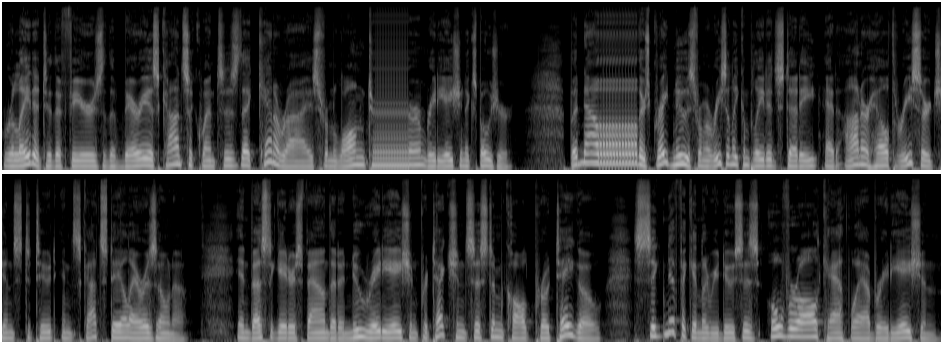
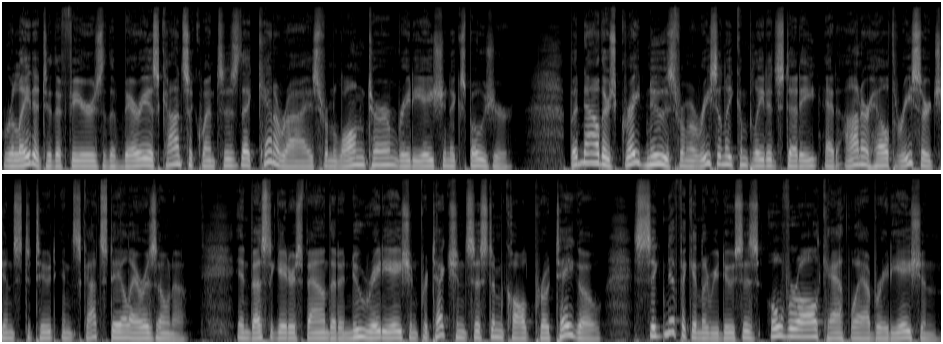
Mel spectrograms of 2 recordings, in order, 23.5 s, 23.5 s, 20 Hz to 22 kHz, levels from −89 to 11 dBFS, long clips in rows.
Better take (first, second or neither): second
